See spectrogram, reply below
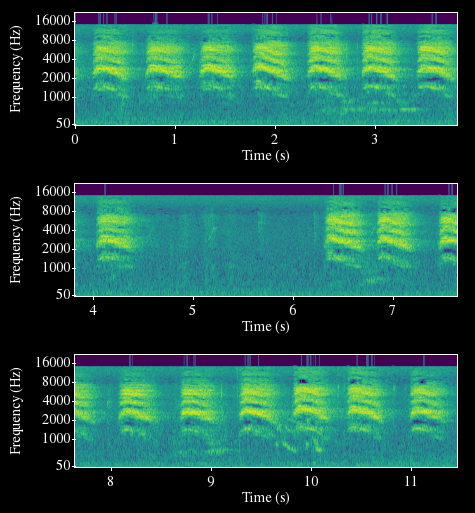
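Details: A curl-crested jay, free in the wild in Brazil, gives loud, harsh, hoarse squawks, about two a second, in a steady series that pauses for two seconds midway before resuming.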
